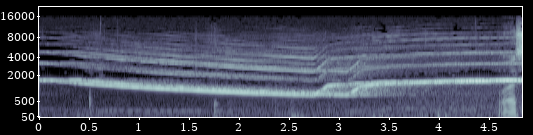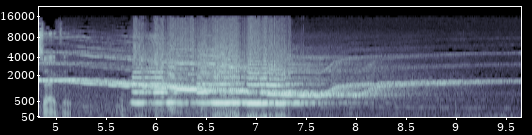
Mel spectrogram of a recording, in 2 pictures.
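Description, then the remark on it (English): A loud ambulance siren wails steadily throughout, its pitch sweeping up and down as it passes by outdoors, with a brief spoken remark partway through. “Hold on, we're gonna let this ambulance go by.”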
